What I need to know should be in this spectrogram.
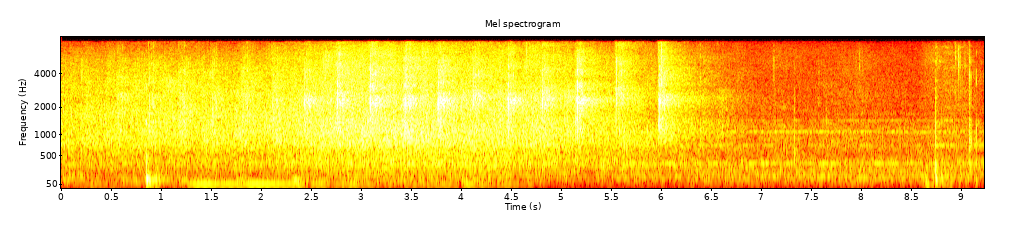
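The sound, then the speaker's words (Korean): Audience applause greets a speaker being welcomed to the podium at a devotional gathering. Dense clapping builds and holds for about six seconds, then fades into near quiet with a few stray claps. “이기성 천신 원장님을 단상에 모실 때 큰 박수로 맞이해 주시기 바랍니다.”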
